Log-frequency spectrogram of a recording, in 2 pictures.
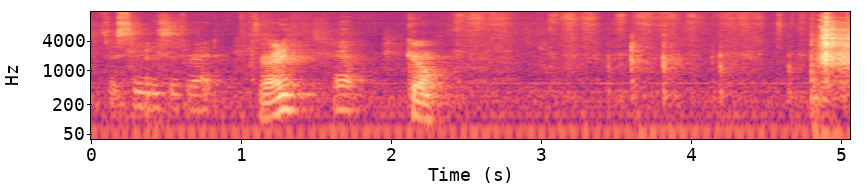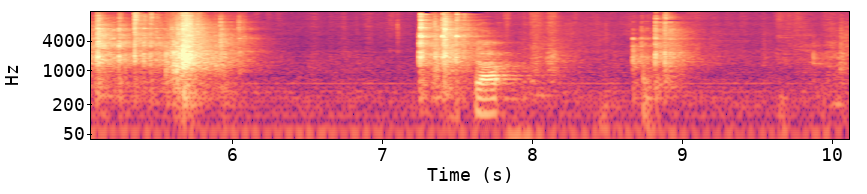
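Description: Pencils scratch on paper.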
